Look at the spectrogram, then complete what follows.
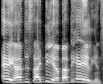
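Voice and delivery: high, loud hammed-up Italian accent. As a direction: do Fermi with a big Italian accent. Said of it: "I assume he had an Italian accent".

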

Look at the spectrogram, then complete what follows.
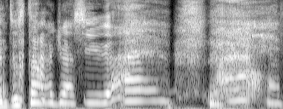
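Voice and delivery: high, retold furious sobbing yells; crying rage cries. Boy beating the bully while crying, raging yells. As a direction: bawl with fury as you swing. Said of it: "como llorando y con coraje".

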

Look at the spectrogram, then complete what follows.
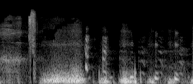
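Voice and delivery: breathy laugh. Real, not acted. Laughing at own wording.

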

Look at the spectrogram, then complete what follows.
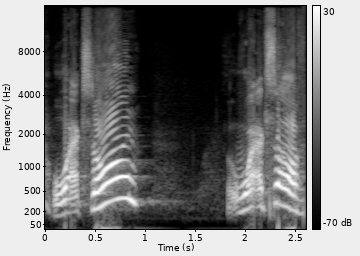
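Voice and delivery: lightly acted, loud karate master's instruction; retold coach's command.

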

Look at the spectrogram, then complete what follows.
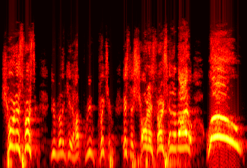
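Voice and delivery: hammed-up high shout, ending in a whoop; mock preacher shouting. Mocking a preacher shouting to a foreign crowd, hammed-up. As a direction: ham up a preacher working the crowd. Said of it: "they're not shouting with you".

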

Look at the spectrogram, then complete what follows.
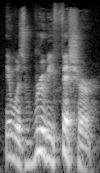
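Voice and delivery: wife crying out her own name to her husband; loud cry. A narrator's reading. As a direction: cry it out, insisting. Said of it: "cried Ruby".

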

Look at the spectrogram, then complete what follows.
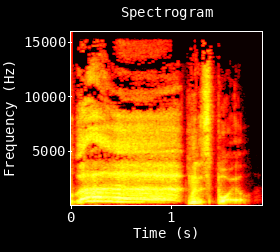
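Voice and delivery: laughing, high, slow shout of a tease. Real, not acted. Teasing his friend about spoilers with a laughing high shout. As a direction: crack up while yelling the threat.

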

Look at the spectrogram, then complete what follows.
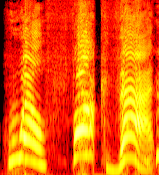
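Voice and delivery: loud, drawn-out "Well, fuck that"; shouted line. Retold or imitated. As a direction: belt "fuck" out slowly and loud. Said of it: "actually says".

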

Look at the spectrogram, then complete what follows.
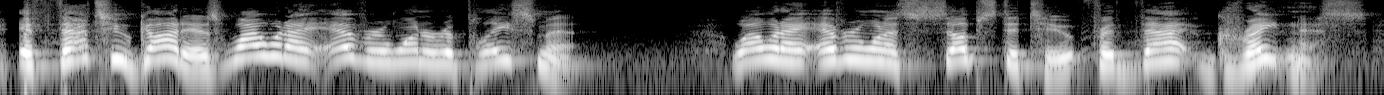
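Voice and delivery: high, loud rhetorical disbelief; incredulous. Acted. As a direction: preach it as an impassioned, disbelieving question. Preacher voices an incredulous thought.

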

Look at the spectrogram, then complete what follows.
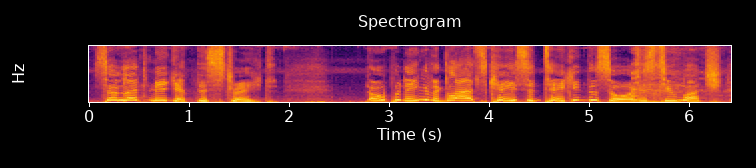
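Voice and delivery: high, exasperated spirit voice; indignant cursed head. Acted. GM plays cursed head NPC.

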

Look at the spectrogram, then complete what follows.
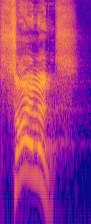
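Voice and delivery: high, loud mock judge bellow; shout. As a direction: yell for silence in court.

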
